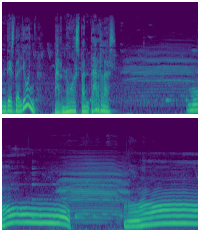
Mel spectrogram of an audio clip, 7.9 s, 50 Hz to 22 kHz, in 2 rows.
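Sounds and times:
speech: 0:00.0 - 0:02.6, 0:03.7 - 0:05.6, 0:06.4 - 0:07.2
person imitating a cow mooing: 0:03.6 - 0:07.8.

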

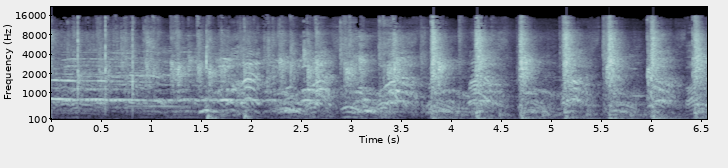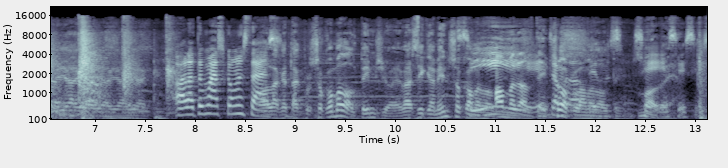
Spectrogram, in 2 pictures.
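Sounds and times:
studio audience cheers and whoops: 0:00.0 - 0:02.0
studio audience applauding: 0:00.0 - 0:07.9
speech: 0:07.8 - 0:13.1.

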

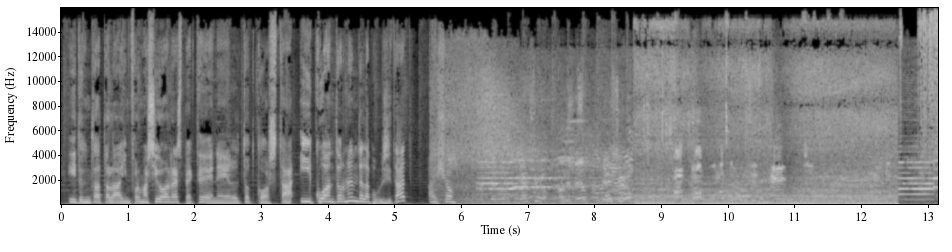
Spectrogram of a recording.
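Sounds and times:
speech: 0:00.1 - 0:10.5
heavy bus engines rumbling: 0:05.5 - 0:12.6
sustained horn tones: 0:05.9 - 0:13.1
expectant crowd murmuring at arrivals: 0:06.4 - 0:12.6.

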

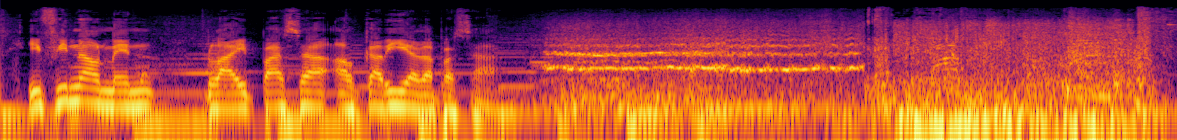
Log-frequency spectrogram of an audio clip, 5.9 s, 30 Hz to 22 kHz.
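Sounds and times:
speech: 0:00.1 - 0:02.8
car tire squealing: 0:02.3 - 0:05.8
car crashing into another car: 0:02.8 - 0:05.8.

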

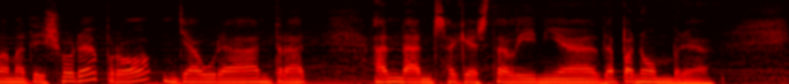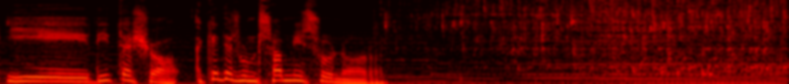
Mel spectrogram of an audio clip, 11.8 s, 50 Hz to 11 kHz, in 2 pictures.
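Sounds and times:
speech: 0:00.0 - 0:09.0
water running in a steady stream, splashing and gurgling: 0:08.7 - 0:11.8.

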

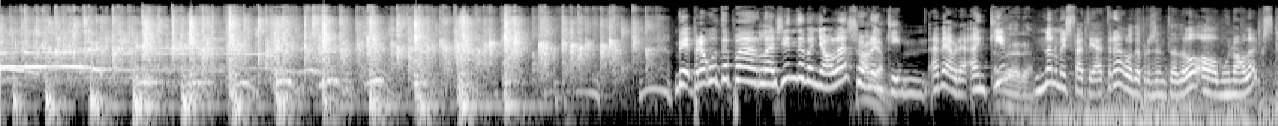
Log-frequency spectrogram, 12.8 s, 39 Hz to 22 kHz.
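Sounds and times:
crowd noise: 0:00.0 - 0:05.0
audience clapping loudly in a rhythmic beat: 0:00.0 - 0:07.6
speech: 0:00.1 - 0:00.3, 0:06.8 - 0:12.7.

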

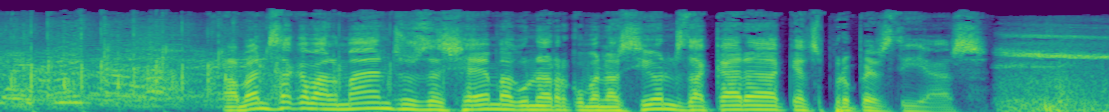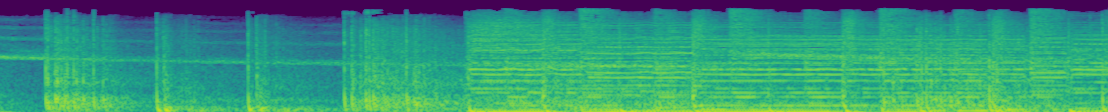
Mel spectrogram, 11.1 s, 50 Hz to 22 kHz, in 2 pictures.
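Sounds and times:
speech: 0:01.1 - 0:05.3
mascletà firecracker barrage at the Valencia Fallas in the town hall square: 0:05.0 - 0:11.0.

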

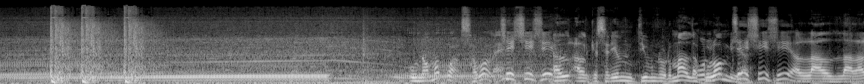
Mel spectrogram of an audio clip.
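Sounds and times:
motorcycle engine droning: 0:00.0 - 0:05.9
pistol gunshots: 0:00.5 - 0:02.0
speech: 0:04.1 - 0:08.6.

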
